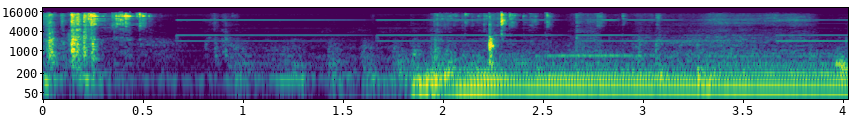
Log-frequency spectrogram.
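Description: A 2007 Mazda 5 engine cranks and catches after a brief jangle of keys, then settles into a steady idle with a slight rise in revs, loud and close.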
